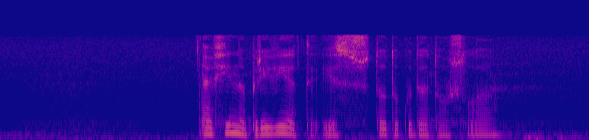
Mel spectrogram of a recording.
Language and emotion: Russian, sad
